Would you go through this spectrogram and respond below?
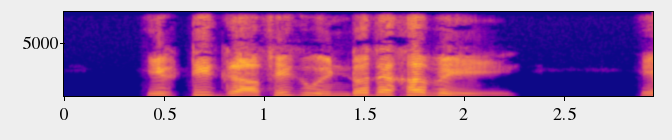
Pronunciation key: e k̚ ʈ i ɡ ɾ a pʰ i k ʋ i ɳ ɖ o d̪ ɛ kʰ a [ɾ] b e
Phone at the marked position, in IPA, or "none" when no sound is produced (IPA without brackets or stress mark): none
